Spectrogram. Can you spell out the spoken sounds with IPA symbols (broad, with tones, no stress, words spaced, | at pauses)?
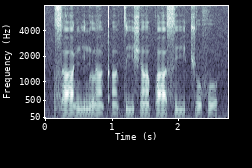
zaː˨ŋi˦nlã˨kʼã˨ ti˦ʃã˦ paː˦siː˦t͡ʃʊ˦fʊ˦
